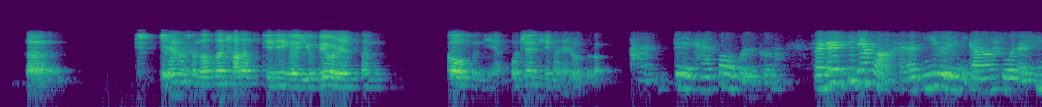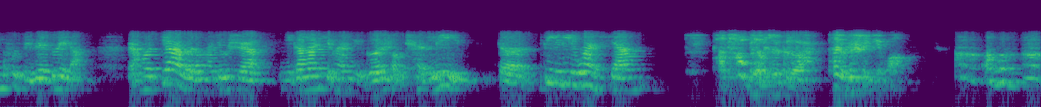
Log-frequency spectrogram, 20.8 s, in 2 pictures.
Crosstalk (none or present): none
